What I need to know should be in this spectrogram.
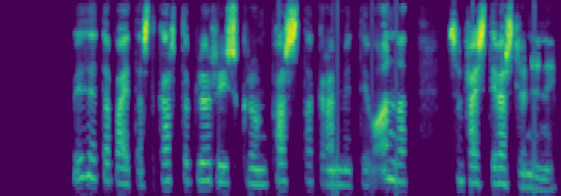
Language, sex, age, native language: Icelandic, female, 40-49, Icelandic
